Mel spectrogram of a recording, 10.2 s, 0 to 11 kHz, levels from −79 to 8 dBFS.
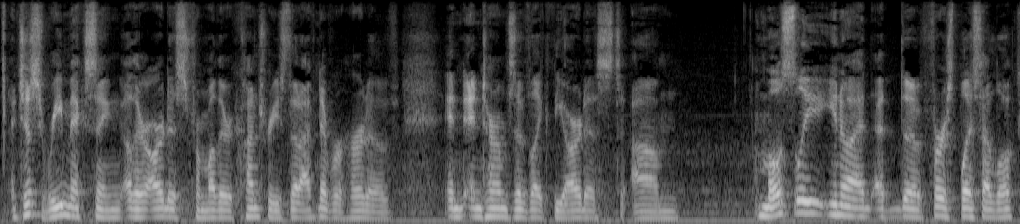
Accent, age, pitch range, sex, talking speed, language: American, 20-39, 100-130 Hz, male, 165 wpm, English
